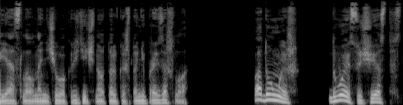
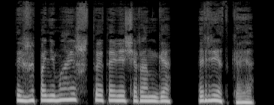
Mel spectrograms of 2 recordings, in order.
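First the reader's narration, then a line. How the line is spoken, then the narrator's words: Strange-voiced question. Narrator (Russian): странным голосом спросила Сафелия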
